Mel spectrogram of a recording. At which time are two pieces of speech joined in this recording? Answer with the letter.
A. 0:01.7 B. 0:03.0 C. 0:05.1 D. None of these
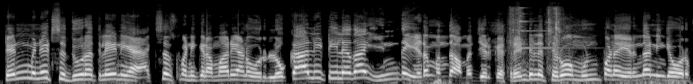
C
